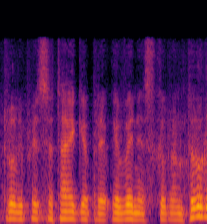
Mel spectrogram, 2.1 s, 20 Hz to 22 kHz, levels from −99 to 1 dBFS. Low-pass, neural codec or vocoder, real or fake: 10.8 kHz; codec, 16 kHz in and 24 kHz out, 0.4 kbps, LongCat-Audio-Codec, fine tuned four codebook decoder; fake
